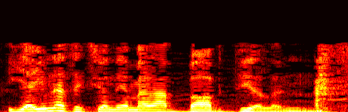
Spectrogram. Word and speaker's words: Bob Dylan: Mire, pues tenemos a Bob Dylan y así lo pronuncio. – Bob Dylan.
